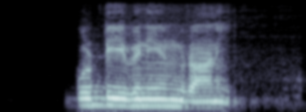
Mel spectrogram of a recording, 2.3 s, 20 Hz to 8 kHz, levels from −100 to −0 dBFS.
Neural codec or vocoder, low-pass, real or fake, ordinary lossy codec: none; 7.2 kHz; real; Opus, 64 kbps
